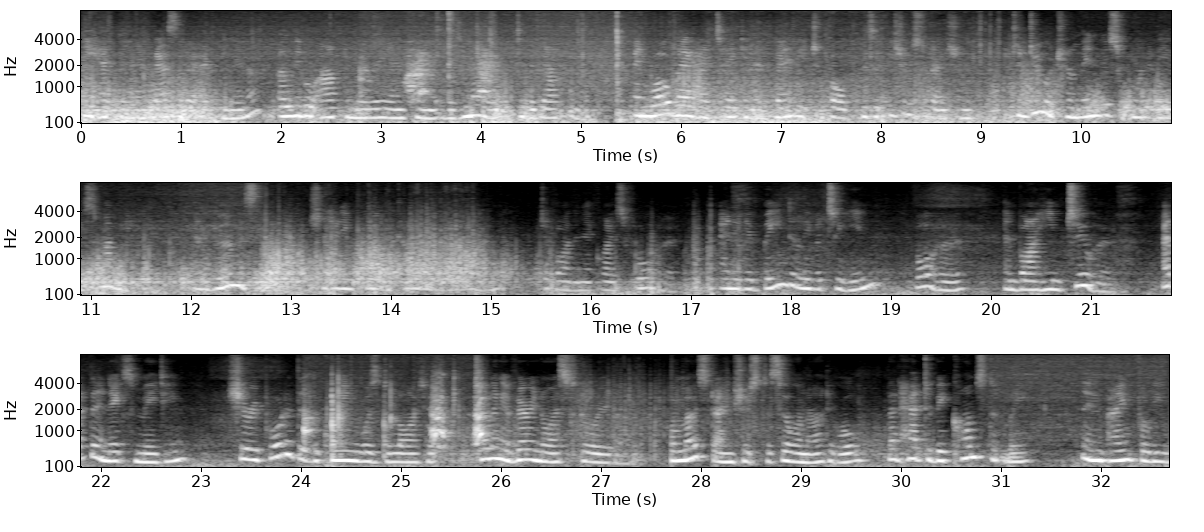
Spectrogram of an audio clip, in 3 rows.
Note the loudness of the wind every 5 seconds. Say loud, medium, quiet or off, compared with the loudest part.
loud, loud, loud, quiet, quiet, quiet, quiet.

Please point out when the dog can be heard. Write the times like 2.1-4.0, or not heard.
2.8-5.2, 24.0-25.9.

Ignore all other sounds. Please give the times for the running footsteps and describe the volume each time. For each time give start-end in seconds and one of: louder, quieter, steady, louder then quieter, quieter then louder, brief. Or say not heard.
not heard.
